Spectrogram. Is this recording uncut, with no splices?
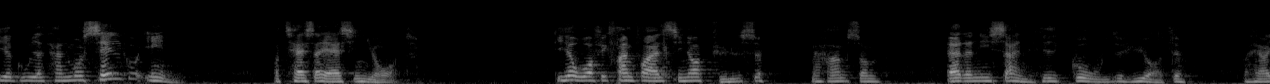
yes; 0 cuts

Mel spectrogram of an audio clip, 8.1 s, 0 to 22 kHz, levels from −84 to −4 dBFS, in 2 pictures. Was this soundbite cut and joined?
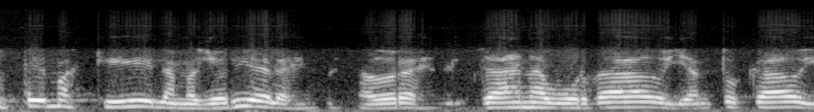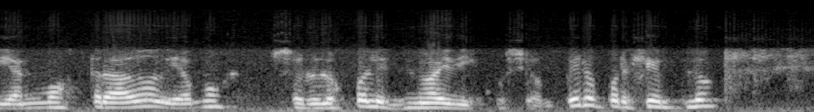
yes; 1 cut; at 2.3 s

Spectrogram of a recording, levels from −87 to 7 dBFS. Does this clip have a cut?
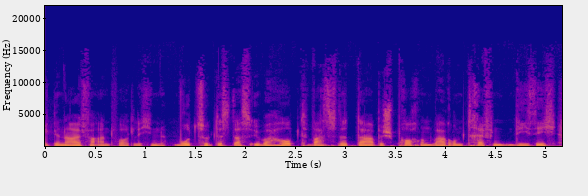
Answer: yes; 1 cut; at 1.7 s

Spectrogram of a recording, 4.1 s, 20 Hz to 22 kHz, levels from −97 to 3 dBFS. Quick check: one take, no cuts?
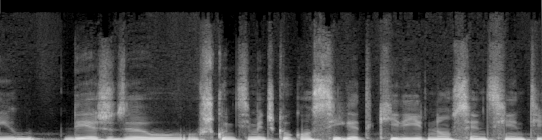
yes; 0 cuts

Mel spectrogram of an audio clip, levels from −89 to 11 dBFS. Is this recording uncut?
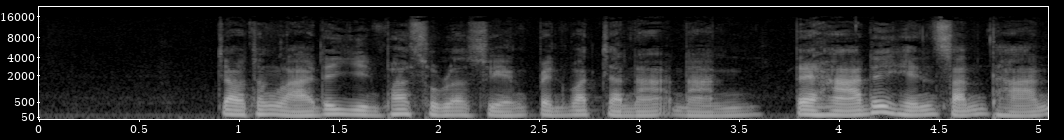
no; 1 cut; at 3.7 s

